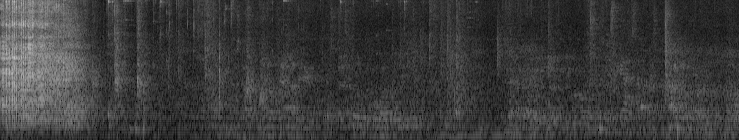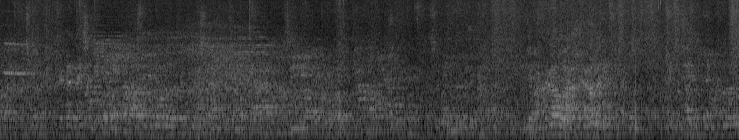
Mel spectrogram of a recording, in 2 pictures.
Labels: What are the people doing?
talking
